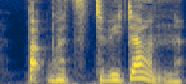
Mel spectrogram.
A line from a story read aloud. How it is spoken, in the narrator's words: demanded Ogilvy, playing nervously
